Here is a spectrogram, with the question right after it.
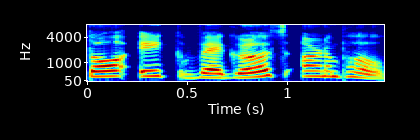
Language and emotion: Goan Konkani, neutral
